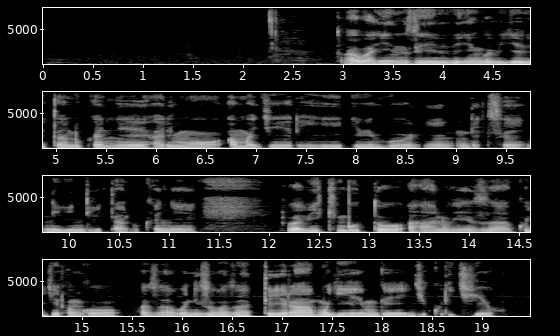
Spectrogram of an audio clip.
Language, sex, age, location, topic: Kinyarwanda, male, 25-35, Nyagatare, agriculture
